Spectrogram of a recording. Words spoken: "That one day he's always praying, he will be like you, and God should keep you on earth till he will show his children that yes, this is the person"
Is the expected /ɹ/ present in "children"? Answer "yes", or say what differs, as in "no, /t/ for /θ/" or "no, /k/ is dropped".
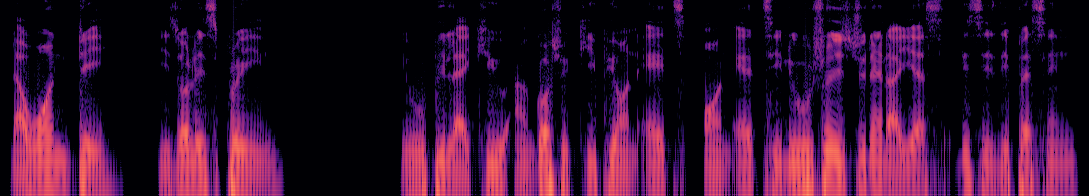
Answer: no, /ɹ/ is dropped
